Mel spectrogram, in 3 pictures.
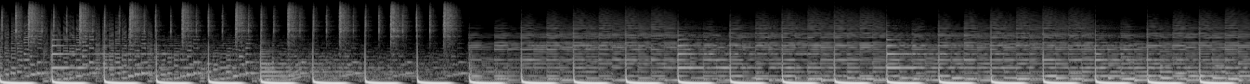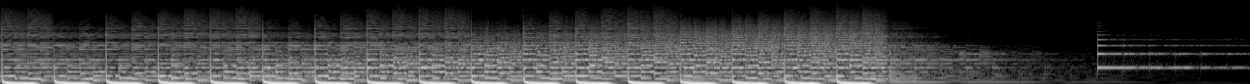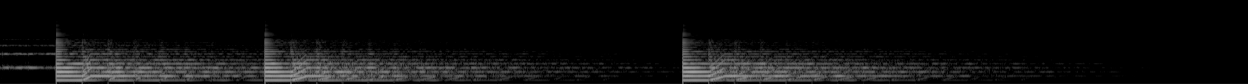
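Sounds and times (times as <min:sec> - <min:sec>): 
pulsing underscore music: 0:00.0 - 0:29.0.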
